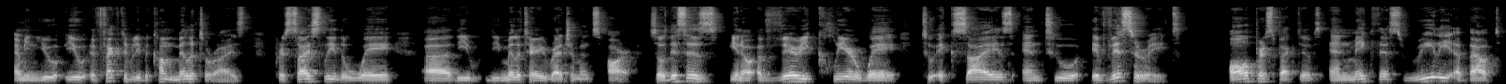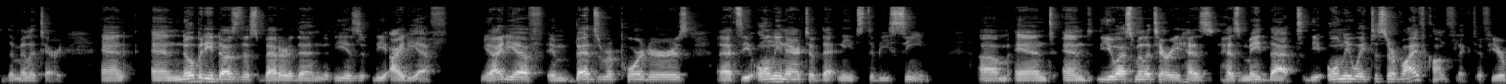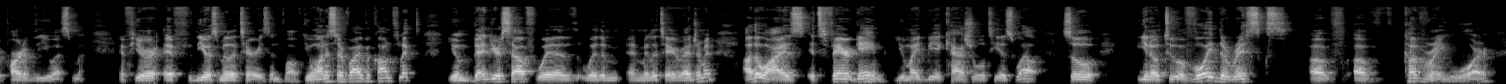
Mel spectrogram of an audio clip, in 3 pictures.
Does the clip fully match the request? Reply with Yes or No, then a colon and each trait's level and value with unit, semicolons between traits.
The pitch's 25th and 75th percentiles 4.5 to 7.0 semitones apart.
No: average, 3.2 semitones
